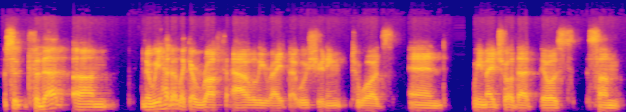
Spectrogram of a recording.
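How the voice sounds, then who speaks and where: A man with a deep, slightly bright voice talks at a moderate pace, though the audio is dull. He's a business founder appearing as a podcast guest, explaining his company in a loose, wordy, conversational manner full of "like" and "you know."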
